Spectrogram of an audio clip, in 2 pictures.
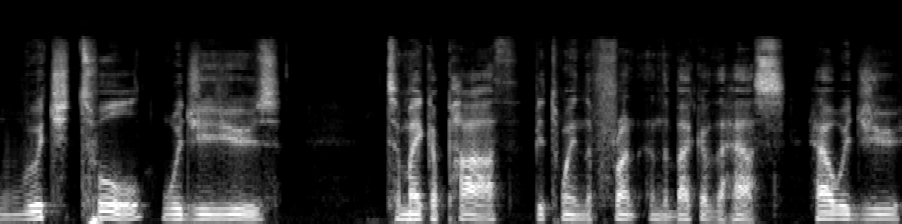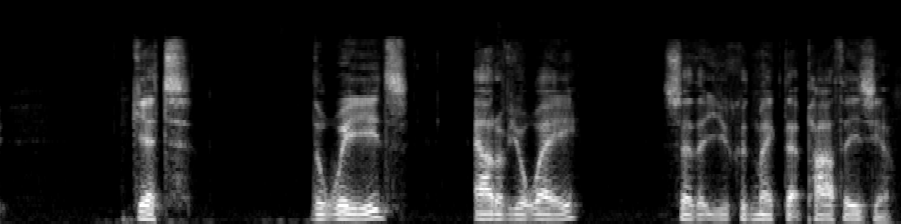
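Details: Adult male speaker; ordinary speech.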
